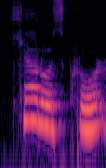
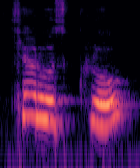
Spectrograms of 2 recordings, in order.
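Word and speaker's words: chiaroscuro: 키아로스크로 라이팅. 예. 그래서 이제 키아로스크로 발음하기도 어려운데 이게 이태리어라고 합니다.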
